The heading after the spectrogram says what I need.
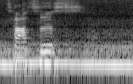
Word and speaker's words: Tatuus: it got the core a little pack with tatis that's how you say it all of their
